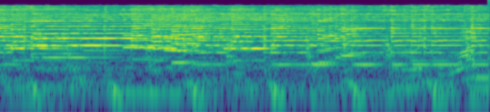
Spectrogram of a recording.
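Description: A slot machine plays its big-win celebration music, a busy tune over a repeating low bass figure, while the win meter counts up.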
